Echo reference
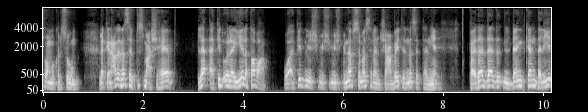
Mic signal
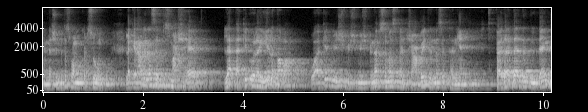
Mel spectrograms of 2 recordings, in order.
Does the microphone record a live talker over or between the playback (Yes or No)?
No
